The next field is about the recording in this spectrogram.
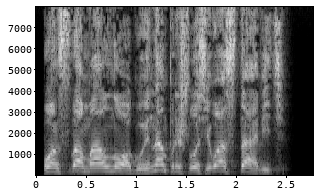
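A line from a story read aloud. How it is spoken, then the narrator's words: Hysterical yell. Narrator (Russian): Истерично заорал первый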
